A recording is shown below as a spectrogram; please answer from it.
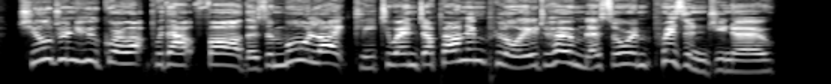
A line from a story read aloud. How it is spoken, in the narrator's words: yell in unison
